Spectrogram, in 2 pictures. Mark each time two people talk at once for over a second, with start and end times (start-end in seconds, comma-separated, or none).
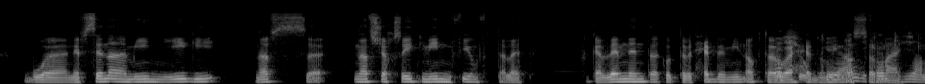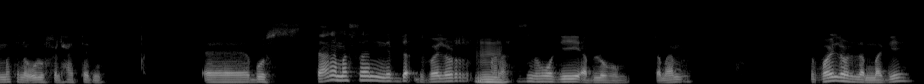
7.7-9.0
